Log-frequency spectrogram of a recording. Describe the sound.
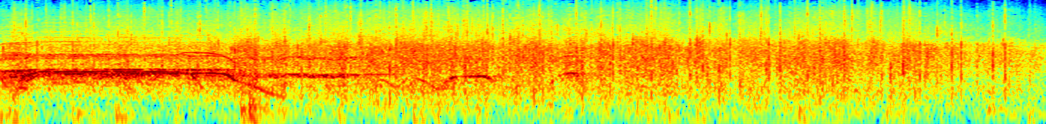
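Audience applause welcoming a stand-up comedian to the stage at a comedy show, a loud, sustained wash of clapping from a crowd that continues steadily for the whole stretch and eases slightly toward the end.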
